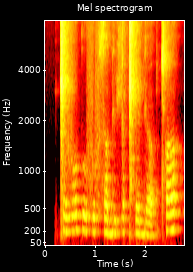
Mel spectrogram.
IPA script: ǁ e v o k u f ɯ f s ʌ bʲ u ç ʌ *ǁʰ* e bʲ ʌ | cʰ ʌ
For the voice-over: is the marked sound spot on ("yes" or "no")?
yes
